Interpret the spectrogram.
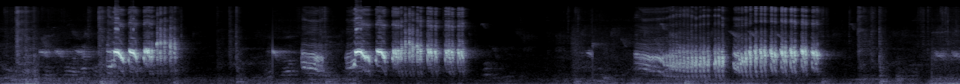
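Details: Three loud bouts of harsh, rapidly pulsed chattering from a female white-crested laughingthrush, each about a second or two long, with quiet gaps between.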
